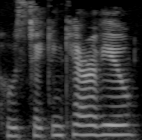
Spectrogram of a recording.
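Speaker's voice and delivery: ordinary talk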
